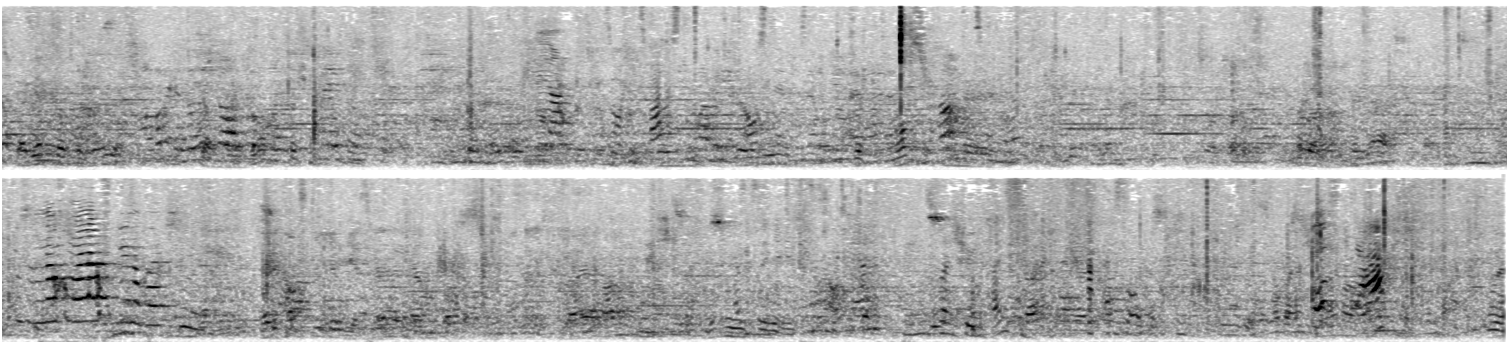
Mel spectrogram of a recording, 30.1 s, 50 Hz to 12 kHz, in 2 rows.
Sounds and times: Tourists 0:00.0 - 0:30.0
child 0:15.2 - 0:17.0
child 0:28.2 - 0:29.1

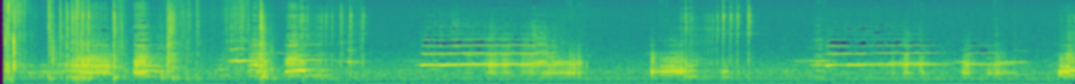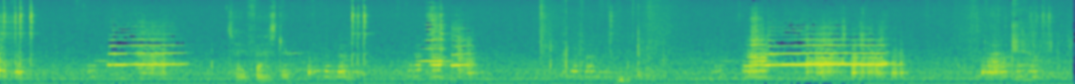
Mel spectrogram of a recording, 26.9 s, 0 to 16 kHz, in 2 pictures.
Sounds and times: Squeaky mechanical sounds of an old office chair 0:00.6 - 0:04.6
Squeaky mechanical sounds of an old office chair 0:05.2 - 0:07.4
Squeaky mechanical sounds of an old office chair 0:08.1 - 0:13.9
Squeaky mechanical sounds of an old office chair 0:14.6 - 0:15.8
Squeaky mechanical sounds of an old office chair 0:17.3 - 0:19.4
Squeaky mechanical sounds of an old office chair 0:22.6 - 0:24.8
Squeaky mechanical sounds of an old office chair 0:25.7 - 0:26.8

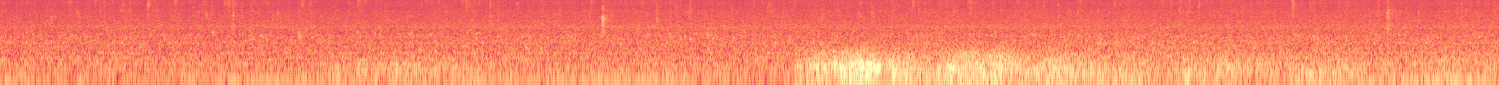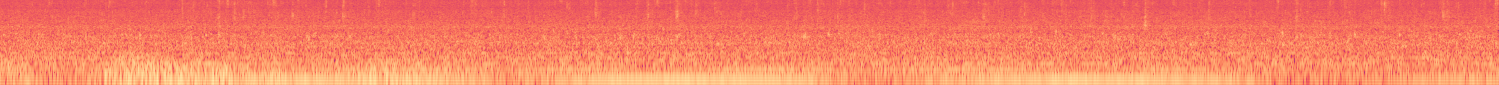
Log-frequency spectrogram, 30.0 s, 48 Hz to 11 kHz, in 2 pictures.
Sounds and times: rain running off a roof 0:00.0 - 0:29.9
distant thunder 0:08.0 - 0:15.0

